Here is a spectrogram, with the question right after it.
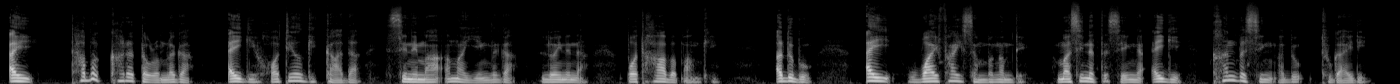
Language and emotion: Manipuri, sad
